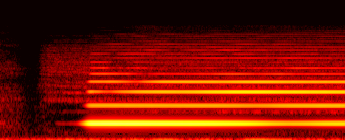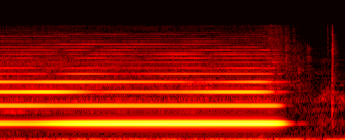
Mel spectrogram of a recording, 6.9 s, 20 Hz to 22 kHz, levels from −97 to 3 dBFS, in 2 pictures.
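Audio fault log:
No faults can be heard anywhere in this recording of sounds. Nothing in it calls for a timed entry.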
